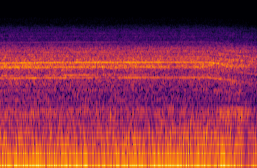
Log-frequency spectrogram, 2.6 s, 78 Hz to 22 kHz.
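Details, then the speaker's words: 2004 Yamaha R1 with new replacement radiator fan, replacing one that made awful noises: smooth, even airy whir with faint steady whistle, no scraping or rattle; healthy fan. "beautiful that thing sounds a lot healthier and i think that's going to go well on the bike"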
